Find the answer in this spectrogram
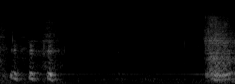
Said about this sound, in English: Oh, I sneezed. What? I can't sneeze.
